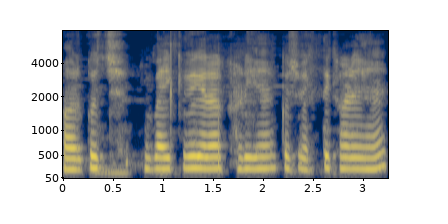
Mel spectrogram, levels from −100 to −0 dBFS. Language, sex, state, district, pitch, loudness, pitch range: Hindi, female, Bihar, Supaul, 230 Hz, -20 LUFS, 220-235 Hz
